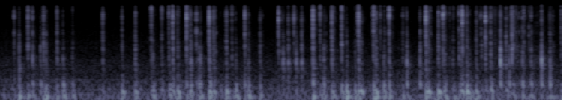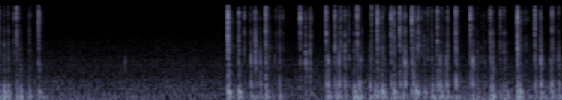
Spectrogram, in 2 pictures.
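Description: Long holographic acrylic nails type on a MacBook Pro keyboard with black plastic keys set in an aluminum laptop body. The result is a dense run of quick, dry clicks and taps with a deep thump under each one. The typing stops for about two seconds in the middle, then resumes with a sharp tap.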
